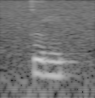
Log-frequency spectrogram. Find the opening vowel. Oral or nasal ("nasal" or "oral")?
oral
